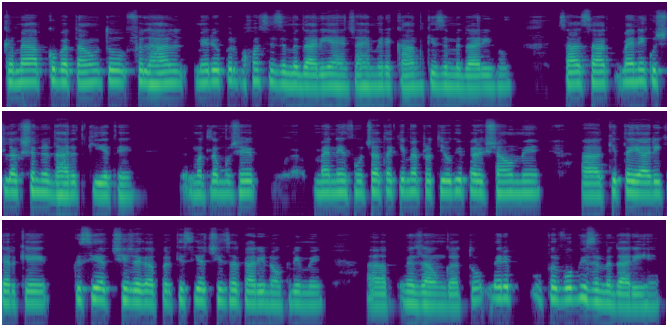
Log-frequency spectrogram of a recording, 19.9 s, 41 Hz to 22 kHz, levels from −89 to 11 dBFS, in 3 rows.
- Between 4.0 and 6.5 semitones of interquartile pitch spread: No, average, 3.2 semitones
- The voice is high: No, medium, 165 Hz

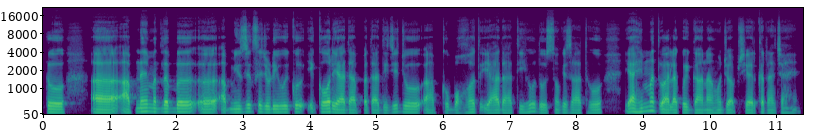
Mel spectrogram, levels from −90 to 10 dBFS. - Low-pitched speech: Yes, low, 105 Hz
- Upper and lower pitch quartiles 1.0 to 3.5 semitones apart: No, average, 3.9 semitones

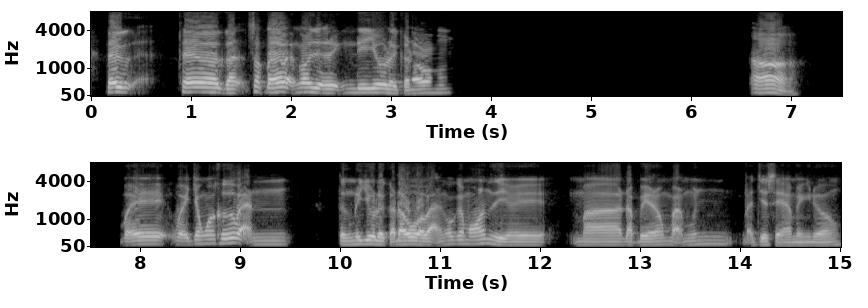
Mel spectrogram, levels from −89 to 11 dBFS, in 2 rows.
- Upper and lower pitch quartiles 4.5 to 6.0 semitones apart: No, average, 4.1 semitones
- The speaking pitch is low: Yes, low, 130 Hz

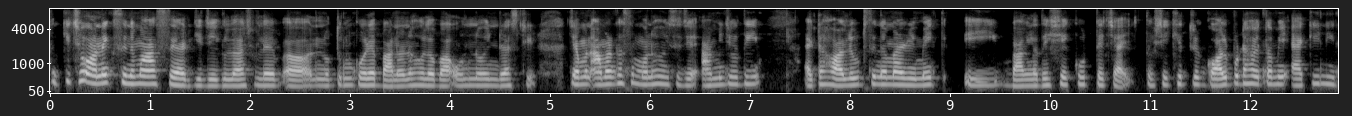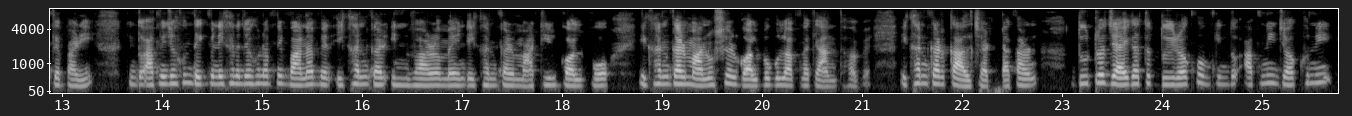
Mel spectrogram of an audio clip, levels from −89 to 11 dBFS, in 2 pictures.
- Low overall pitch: No, high, 205 Hz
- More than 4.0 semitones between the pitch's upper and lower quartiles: No, average, 3.2 semitones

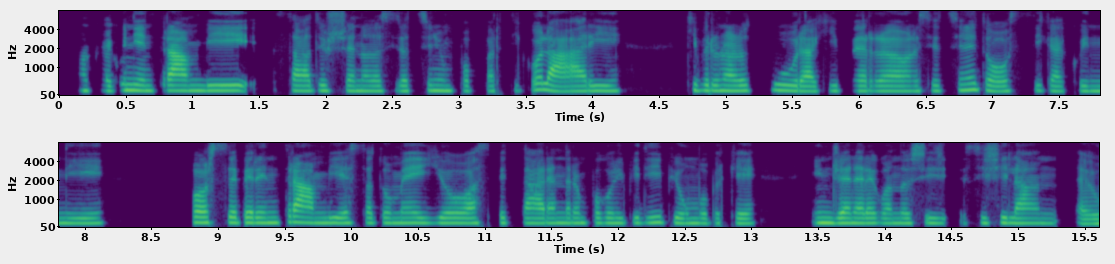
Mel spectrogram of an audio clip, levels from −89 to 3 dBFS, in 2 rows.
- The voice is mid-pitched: Yes, medium, 180 Hz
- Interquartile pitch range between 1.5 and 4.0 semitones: No, narrow, 1.1 semitones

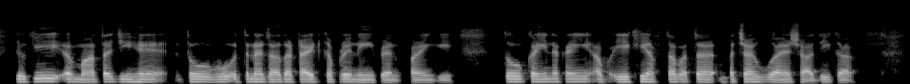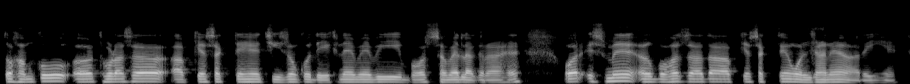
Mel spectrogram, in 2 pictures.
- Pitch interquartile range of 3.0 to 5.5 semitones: No, narrow, 2.4 semitones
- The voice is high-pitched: No, low, 120 Hz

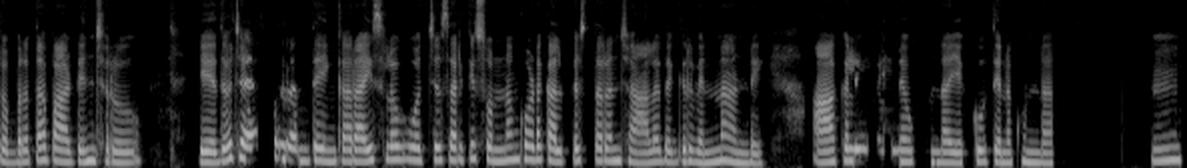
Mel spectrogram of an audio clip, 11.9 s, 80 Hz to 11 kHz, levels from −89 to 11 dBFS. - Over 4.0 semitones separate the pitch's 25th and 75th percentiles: No, narrow, 2.4 semitones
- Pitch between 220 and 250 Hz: Yes, high, 225 Hz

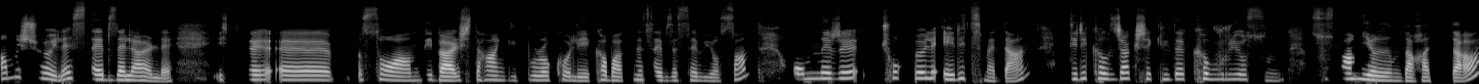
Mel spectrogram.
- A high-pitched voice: Yes, high, 210 Hz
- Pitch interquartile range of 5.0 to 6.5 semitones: Yes, average, 5.3 semitones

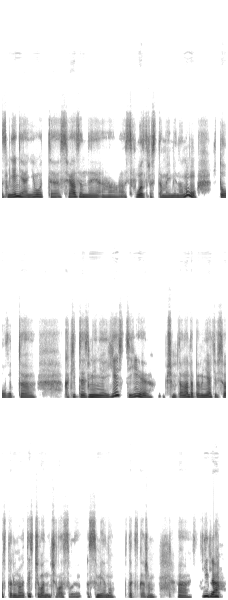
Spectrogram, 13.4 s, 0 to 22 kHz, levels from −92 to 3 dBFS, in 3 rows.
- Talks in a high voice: No, medium, 180 Hz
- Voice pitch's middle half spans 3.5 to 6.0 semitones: No, average, 2.7 semitones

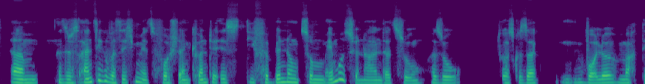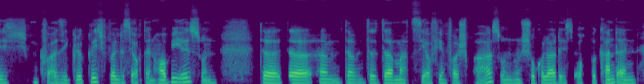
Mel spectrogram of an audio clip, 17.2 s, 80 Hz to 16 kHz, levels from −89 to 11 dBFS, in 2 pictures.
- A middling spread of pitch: No, narrow, 1.9 semitones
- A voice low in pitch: No, medium, 145 Hz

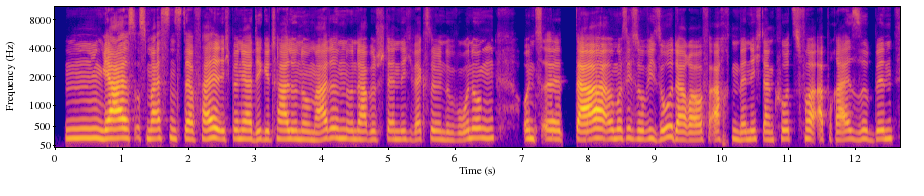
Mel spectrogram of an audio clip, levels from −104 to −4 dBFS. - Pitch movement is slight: Yes, narrow, 1.8 semitones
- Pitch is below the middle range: No, high, 200 Hz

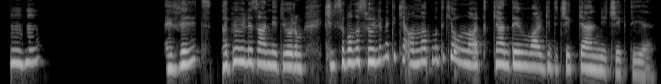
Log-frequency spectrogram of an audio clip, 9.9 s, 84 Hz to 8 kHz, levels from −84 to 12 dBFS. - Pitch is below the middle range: No, high, 245 Hz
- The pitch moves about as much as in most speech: Yes, average, 4.8 semitones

